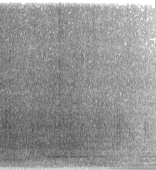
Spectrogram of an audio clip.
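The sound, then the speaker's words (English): An audience claps during a church service, a dense, steady patter of hands that holds level and then eases off slightly near the end. “Clap your hands and say, this nonsense is over.”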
